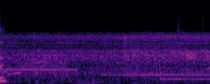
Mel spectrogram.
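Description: CB radio receiving on upper sideband through its speaker: a steady hiss of band noise with a few long, steady whistling tones, one fading out early and two others starting about a second in.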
